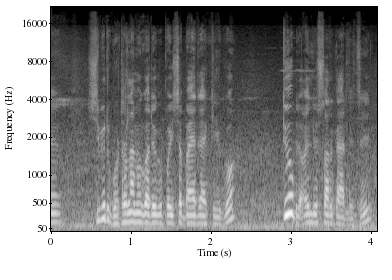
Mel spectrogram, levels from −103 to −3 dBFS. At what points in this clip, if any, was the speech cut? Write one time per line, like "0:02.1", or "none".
0:03.1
